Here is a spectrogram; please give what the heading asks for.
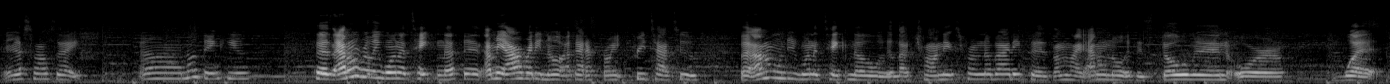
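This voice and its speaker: A woman's voice: a little high, normal speed, faint music behind. An American woman vlogger with a congested, stuffy voice, chatting casually through a personal story in colloquial speech and acting out the dialogue as she goes. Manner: colloquial, animated retelling with quoted dialogue.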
